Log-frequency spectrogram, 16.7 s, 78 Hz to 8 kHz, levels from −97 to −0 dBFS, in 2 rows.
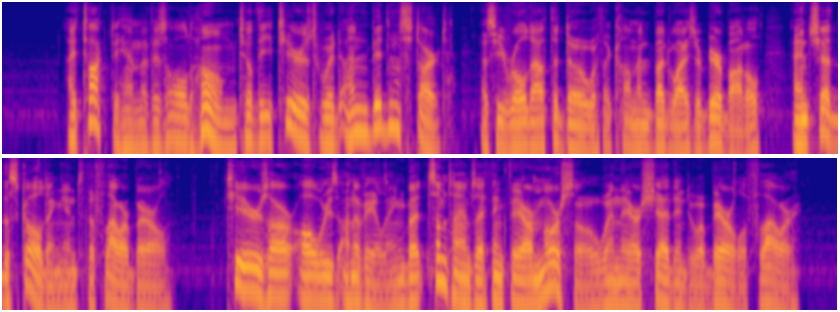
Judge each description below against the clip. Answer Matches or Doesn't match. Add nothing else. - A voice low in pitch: Matches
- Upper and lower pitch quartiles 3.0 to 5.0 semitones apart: Matches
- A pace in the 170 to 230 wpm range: Matches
